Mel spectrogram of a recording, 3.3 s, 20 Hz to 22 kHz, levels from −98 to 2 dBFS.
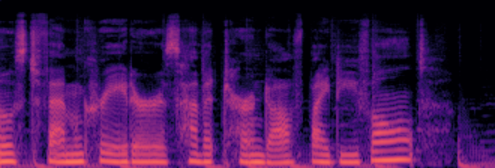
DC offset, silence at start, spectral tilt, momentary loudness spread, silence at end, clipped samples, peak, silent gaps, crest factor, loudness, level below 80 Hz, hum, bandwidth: under 0.1%; 0 s; -6 dB/octave; 5 LU; 0 s; under 0.1%; -22 dBFS; none; 14 dB; -35 LUFS; -54 dBFS; none; 14 kHz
